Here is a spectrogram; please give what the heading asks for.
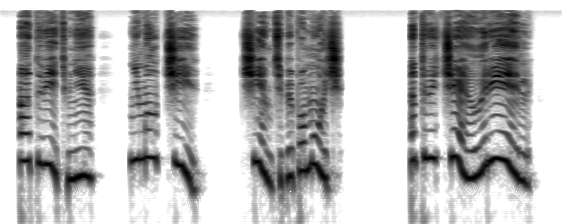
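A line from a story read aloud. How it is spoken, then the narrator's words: Angry shouting. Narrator (Russian): Мэриэль кричала и ругалась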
